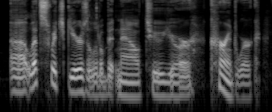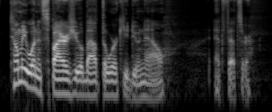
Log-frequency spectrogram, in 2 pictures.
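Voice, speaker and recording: At a moderate pace, a man with a plain, everyday voice talks at a fairly low pitch with lively intonation, in a dry, close sound with no echo. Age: 50s. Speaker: interviewer, nonprofit executive. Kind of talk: oral history interview.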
